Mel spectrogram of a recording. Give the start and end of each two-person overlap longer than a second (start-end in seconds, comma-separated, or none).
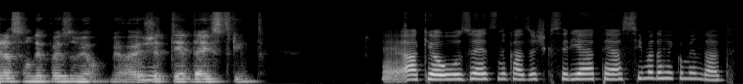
none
